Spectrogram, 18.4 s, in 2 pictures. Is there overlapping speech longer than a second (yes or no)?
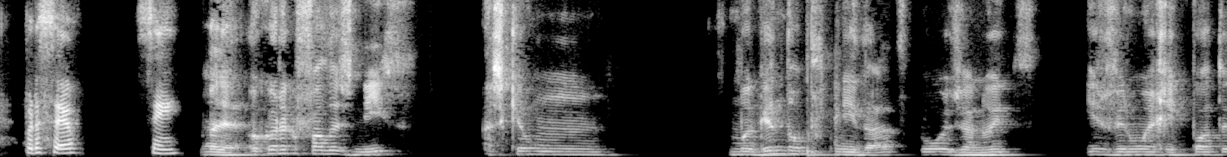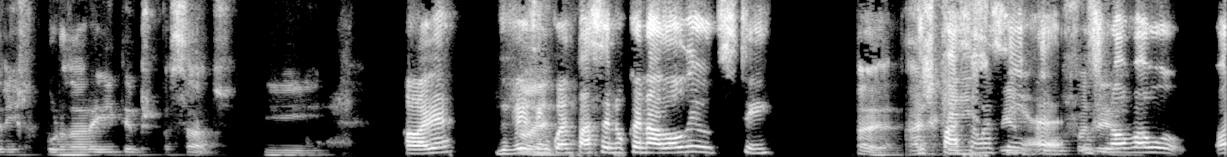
yes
